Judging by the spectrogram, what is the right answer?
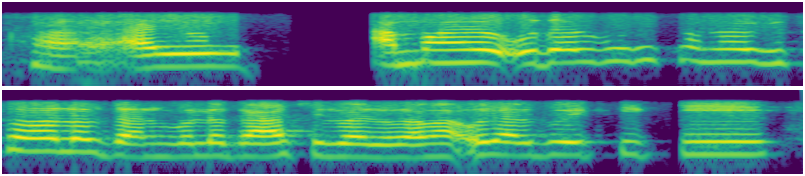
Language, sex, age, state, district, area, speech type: Assamese, female, 30-45, Assam, Udalguri, urban, conversation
